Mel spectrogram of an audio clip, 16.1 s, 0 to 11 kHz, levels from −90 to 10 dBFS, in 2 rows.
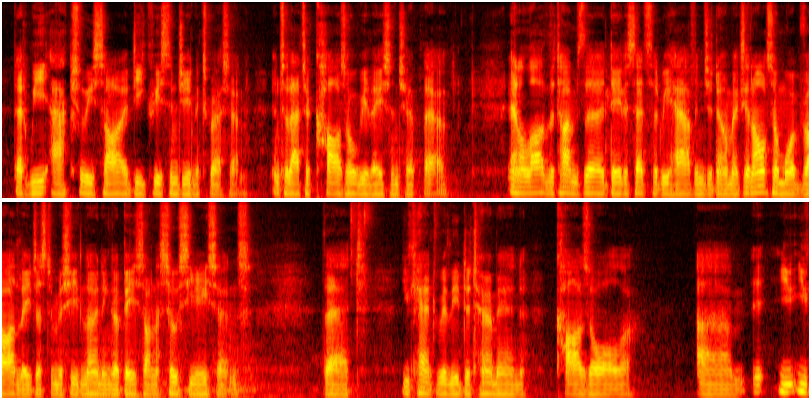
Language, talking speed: English, 195 wpm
